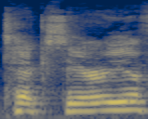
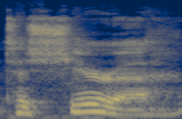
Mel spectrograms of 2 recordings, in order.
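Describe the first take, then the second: First: The name begins with a 'tex' sound. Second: The name begins with a 'tash' sound. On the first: This is the pronunciation long used by the speaker. The speaker calls it wrong. "I've been saying it Texaria forever" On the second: This is how the artist says his own name. The speaker calls it right. "I think that might be how you actually pronounce it"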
